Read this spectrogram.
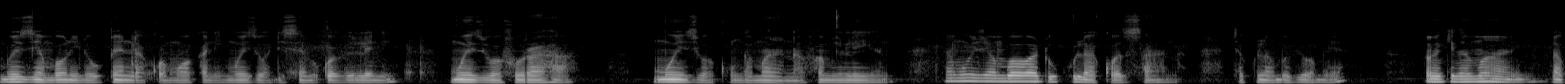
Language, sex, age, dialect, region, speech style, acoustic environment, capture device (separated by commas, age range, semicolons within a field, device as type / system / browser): Swahili, male, 25-34, Kenya - Nairobi Sheng-influenced, Kenya, excited; relaxed, silence, mobile / Linux / Chrome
